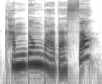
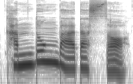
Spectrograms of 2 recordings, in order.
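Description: First: The voice rises at the end. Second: The voice falls at the end.

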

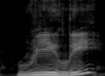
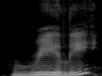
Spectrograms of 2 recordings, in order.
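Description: Both takes have the same delivery.

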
